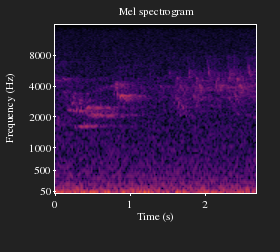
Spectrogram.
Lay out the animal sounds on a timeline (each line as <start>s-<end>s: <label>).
0.0s-1.1s: Eastern Wood-Pewee (Contopus virens)
0.0s-1.2s: Red-eyed Vireo (Vireo olivaceus)
0.1s-1.1s: Wood Thrush (Hylocichla mustelina)
1.3s-2.7s: Ovenbird (Seiurus aurocapilla)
